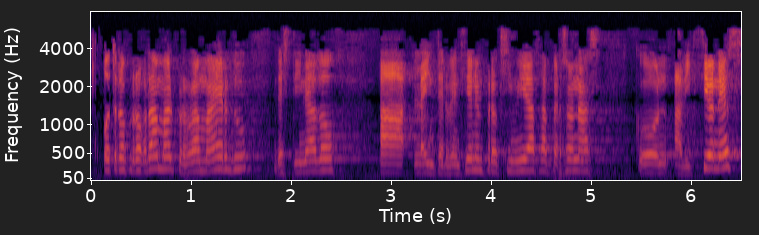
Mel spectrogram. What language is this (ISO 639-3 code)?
spa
